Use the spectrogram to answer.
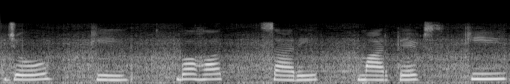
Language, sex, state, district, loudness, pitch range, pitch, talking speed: Hindi, female, Chandigarh, Chandigarh, -14 LUFS, 215-240 Hz, 220 Hz, 60 wpm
